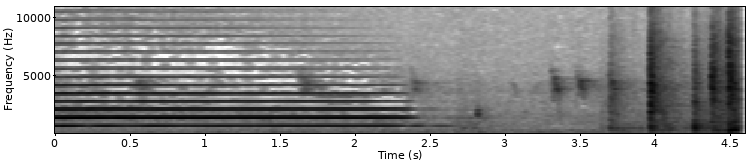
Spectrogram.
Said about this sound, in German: Aus diesem Zapfenstreich wurde mit der Zeit ein akustisches Signal speziell für das Militär. Das konnte mit einem Horn sein,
